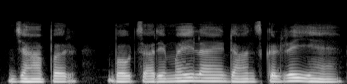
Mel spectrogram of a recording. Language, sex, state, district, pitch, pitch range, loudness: Hindi, male, Jharkhand, Deoghar, 135 Hz, 130-145 Hz, -14 LUFS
